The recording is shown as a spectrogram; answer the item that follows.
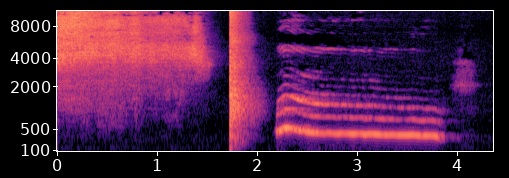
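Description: A voice imitates homemade Fourth of July fireworks: a long rushing hiss, then a sharp close bang, then a wavering whistling wail that holds for a couple of seconds before fading, with a faint final chirp.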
